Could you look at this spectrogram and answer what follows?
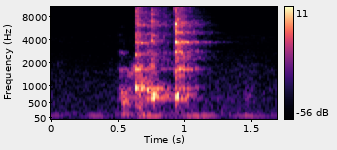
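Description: A big spoon clanks twice against a bowl while mixing a red cabbage salad in a kitchen, a pair of bright, close metallic clinks within a second and no talk.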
